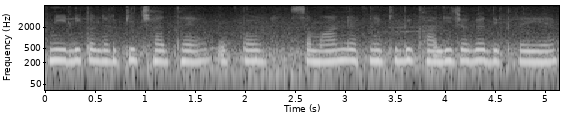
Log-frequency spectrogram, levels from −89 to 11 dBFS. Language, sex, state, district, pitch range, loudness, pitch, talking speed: Hindi, female, Bihar, Madhepura, 215-230 Hz, -13 LUFS, 220 Hz, 175 wpm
